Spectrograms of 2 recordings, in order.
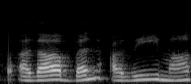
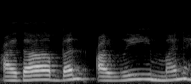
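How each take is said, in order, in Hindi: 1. आख़िरी शब्द लंबी a पर ख़त्म होता है। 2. आख़िरी शब्द n की आवाज़ पर ख़त्म होता है। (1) "अज़ाबन अज़ीमा कर लेंगे हम" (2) "अज़ाबन अज़ीमन है"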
